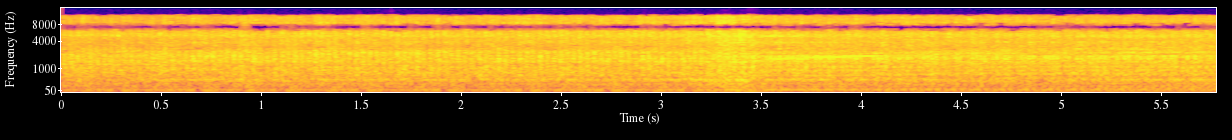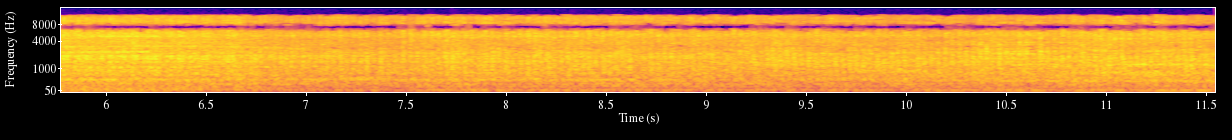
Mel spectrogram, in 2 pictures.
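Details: First start of a freshly rebuilt diesel engine, oil pressure holding: even, steady diesel chug at idle with no knocks, misses or bangs, rhythm settled throughout; idling healthily apart from a leaking injector pipe.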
